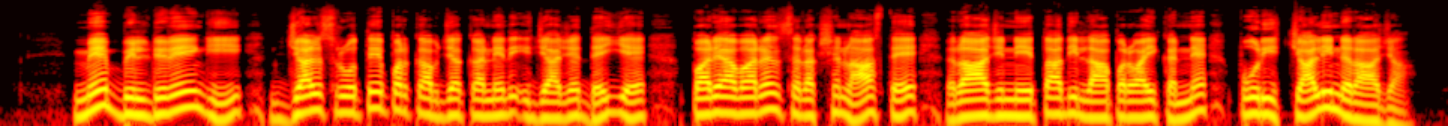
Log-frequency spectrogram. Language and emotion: Dogri, angry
